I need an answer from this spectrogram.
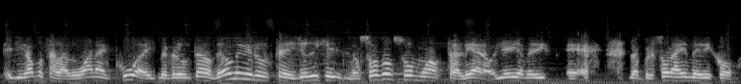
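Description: A man's voice: a little high, fast talker, dull audio, faint music behind. A man from Chile with a Caribbean, Cuban-sounding Spanish accent, telling anecdotes casually as a musician guest in a radio interview.

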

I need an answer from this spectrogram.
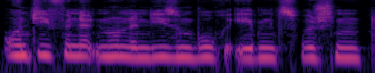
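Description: A woman in a studio podcast talking about children's books and reading from them aloud with animated storytelling. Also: a little high, quick pace, dry recording. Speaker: children's book guest. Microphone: close studio mic.

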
